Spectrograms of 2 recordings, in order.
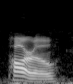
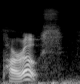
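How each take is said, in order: First: The name ends without a final s sound. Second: The name ends with a final s sound. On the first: This is the Greek announcement of the name. "they don't pronounce it with the S in Greek" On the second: This is the English announcement of the name. "then they will announce in English"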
